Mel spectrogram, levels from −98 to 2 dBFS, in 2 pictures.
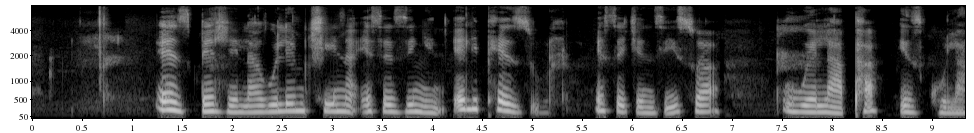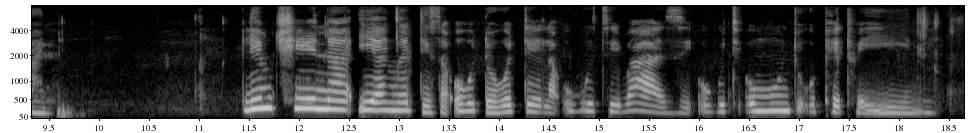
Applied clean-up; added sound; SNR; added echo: none; none; none; none.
